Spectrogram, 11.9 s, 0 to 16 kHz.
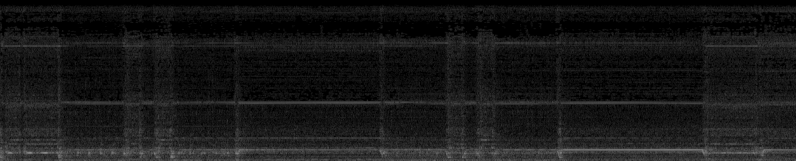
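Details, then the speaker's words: Small CNC router modified with lead screws, jogging at about 800 mm/min (judged excellent; 1,800 also tried): short bursts of clean stepper whine changing pitch with each move, with no stalls or skipped steps. Axes run well. "é uma velocidade de virar 800 milímetros por minuto que eu já acho a velocidade de excelente"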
